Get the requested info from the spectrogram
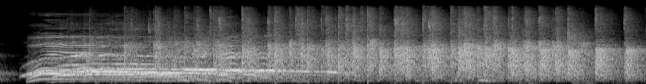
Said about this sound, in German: Äh, wo hast du denn den Ton gerade herbekommen? Gibt es da so eine App, wo du so Klatschen und Applaus wirklich herbekommst?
